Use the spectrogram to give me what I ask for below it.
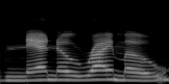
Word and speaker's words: NaNoWriMo: It is the beginning of NaNoWriMo. I think it's pronounced Rhymo.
